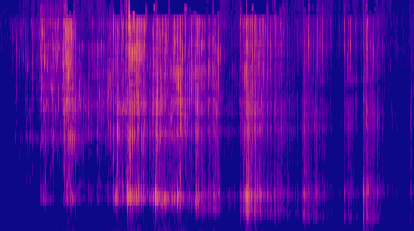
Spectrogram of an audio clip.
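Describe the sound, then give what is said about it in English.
Bourbon barrel-aged Imperial Dark Ale glugs and splashes into a glass for several seconds, with uneven gurgling pulses that taper off into a few trickles at the end. No voices. “Alrighty, we got the fucking bomb poured out, and it's about time to get some smelling notes off of this motherfucker.”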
